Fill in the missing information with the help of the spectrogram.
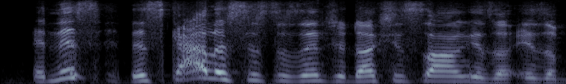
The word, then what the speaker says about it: Schuyler: The Schuler sisters. – The Schuyler sisters. – Schuyler sisters. Yeah, I knew it was that.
